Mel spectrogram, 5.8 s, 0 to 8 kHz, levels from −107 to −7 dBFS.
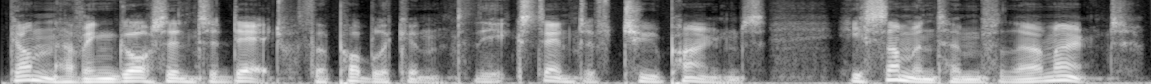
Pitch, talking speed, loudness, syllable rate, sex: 105 Hz, 210 wpm, -19 LUFS, 5.3 syllables/s, male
